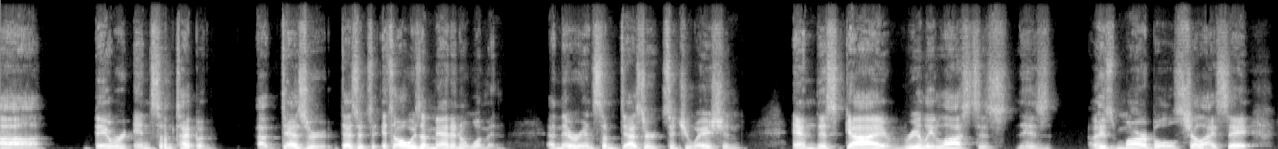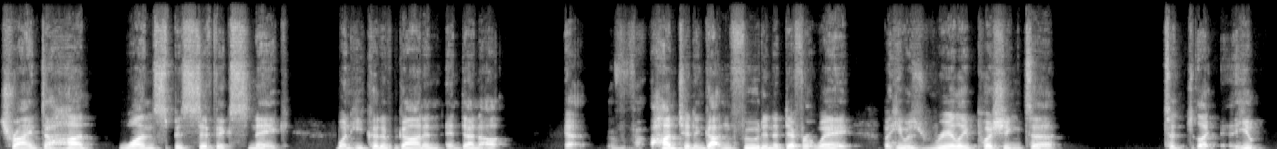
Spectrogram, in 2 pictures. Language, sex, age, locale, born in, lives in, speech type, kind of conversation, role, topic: English, male, 30-34, en-US, United States, United States, conversation, unstructured, none, Which reality shows do you secretly love and also openly defend?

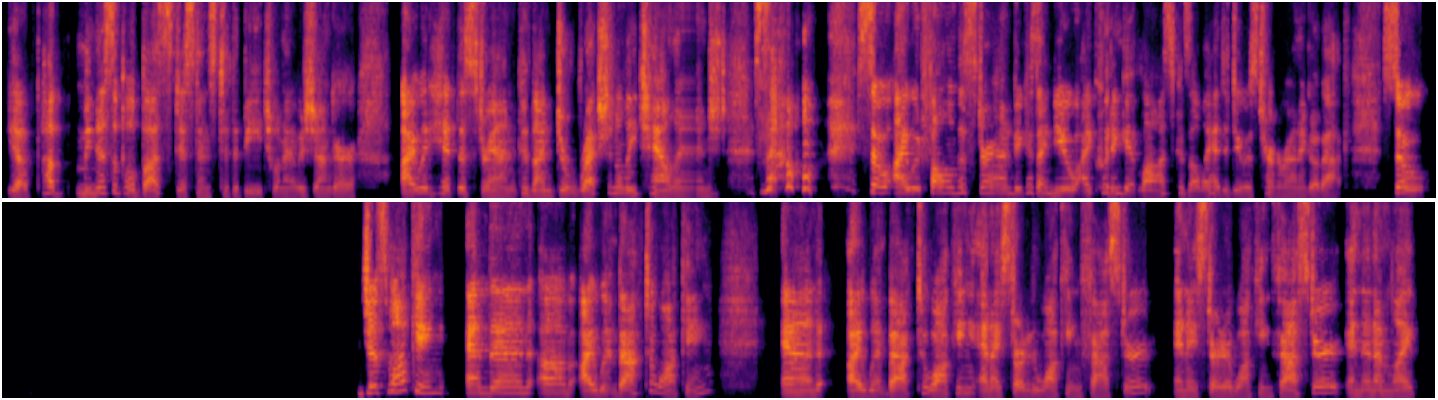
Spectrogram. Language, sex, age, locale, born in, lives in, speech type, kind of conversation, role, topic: English, female, 55-59, en-US, United States, United States, conversation, podcast, guest, In what ways can regular physical activity improve our ability to cope with stress?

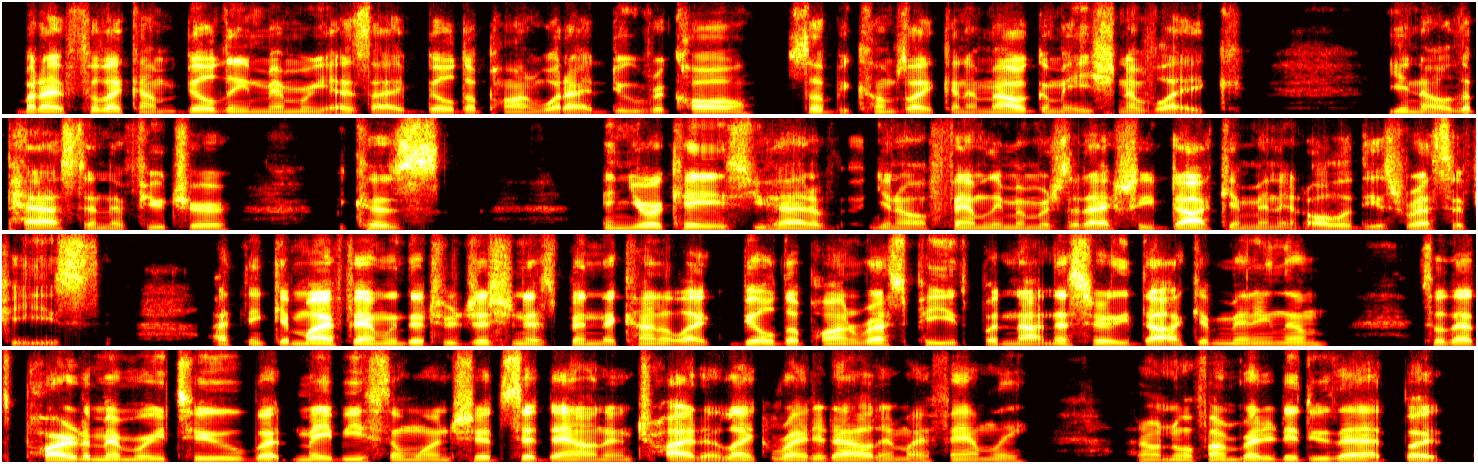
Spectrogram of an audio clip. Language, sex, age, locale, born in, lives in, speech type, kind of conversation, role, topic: English, male, 40-44, en-US, United States, United States, conversation, unstructured, none, What simple rituals help you honor memories and keep meaningful connections alive?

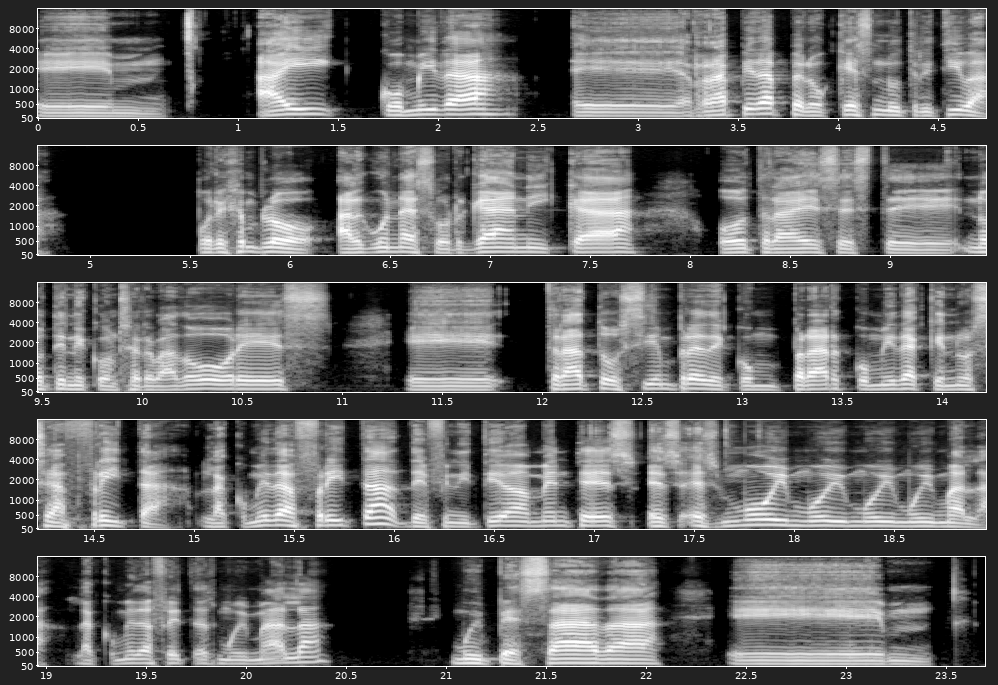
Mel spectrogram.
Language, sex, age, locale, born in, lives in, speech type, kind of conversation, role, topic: Spanish, male, 50-54, es-US, Mexico, United States, conversation, unstructured, none, ¿Cuál es tu opinión sobre la comida rápida en la sociedad actual?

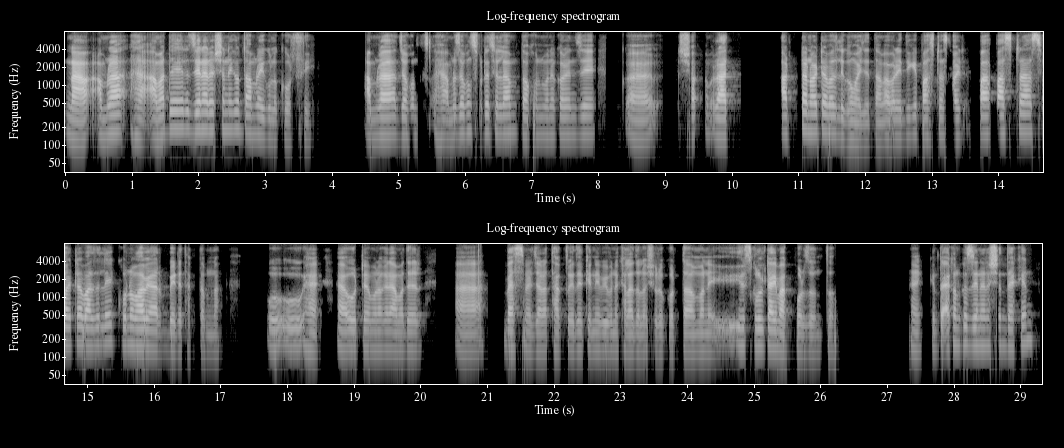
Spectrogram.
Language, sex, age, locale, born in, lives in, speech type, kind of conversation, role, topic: Bengali, male, 25-29, bn-BD, Bangladesh, Bangladesh, conversation, unstructured, none, প্রকৃতির সৌন্দর্য আমরা কীভাবে উপভোগ করতে পারি?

